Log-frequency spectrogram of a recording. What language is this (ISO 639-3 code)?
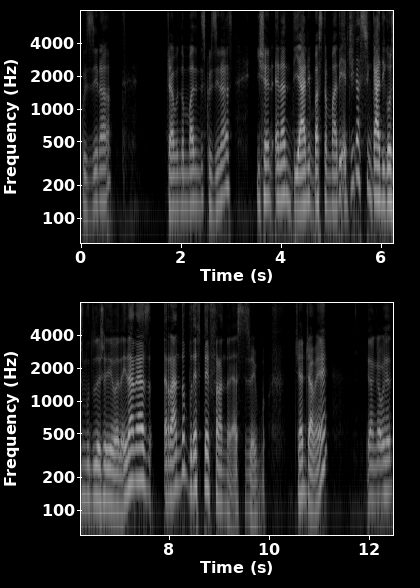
ell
